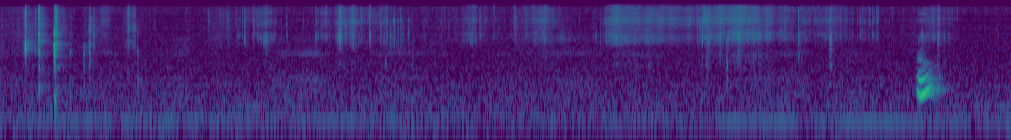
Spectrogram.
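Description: Faint crinkling and clicking of a small paper sachet being handled, then a soft hiss for a couple of seconds about six seconds in as the Sea-Monkey instant live eggs are poured from it into the tank water.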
